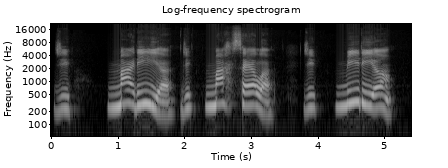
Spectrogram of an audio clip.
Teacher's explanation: Eu tenho o impacto, o contato entre os lábios, mas aqui eu tenho vozeamento, então eu já tenho som de voz e ela é nasal. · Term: consoante nasal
